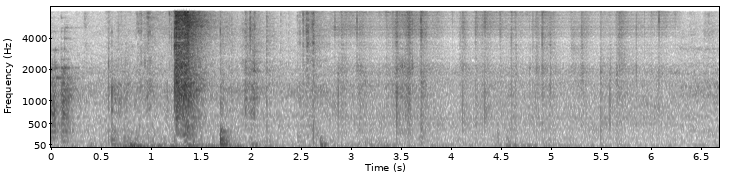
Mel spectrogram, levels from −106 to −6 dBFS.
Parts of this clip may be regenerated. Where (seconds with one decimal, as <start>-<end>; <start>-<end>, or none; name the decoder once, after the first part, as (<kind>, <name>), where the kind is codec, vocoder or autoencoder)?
2.8-6.3 (codec, ZipCodec)

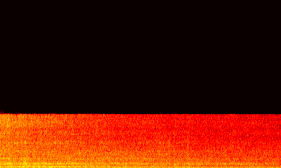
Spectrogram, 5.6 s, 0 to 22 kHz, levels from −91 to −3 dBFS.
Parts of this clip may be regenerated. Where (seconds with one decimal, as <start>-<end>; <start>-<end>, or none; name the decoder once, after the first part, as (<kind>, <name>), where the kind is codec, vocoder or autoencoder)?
none

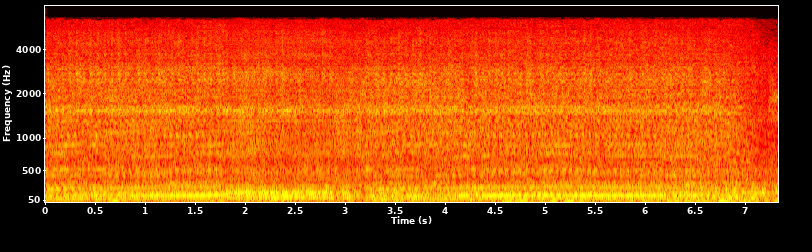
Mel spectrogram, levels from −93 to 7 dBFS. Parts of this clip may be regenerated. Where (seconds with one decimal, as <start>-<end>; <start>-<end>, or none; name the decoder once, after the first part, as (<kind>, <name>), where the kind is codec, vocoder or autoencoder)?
1.8-3.2 (codec, ZipCodec)

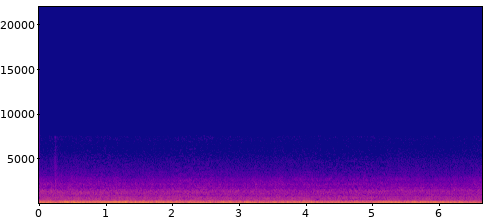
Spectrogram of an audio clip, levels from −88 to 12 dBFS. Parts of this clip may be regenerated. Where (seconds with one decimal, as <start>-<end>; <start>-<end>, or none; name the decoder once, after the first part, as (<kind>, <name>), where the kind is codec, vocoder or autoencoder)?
0.0-0.7 (codec, ZipCodec); 1.2-2.0; 2.6-4.1; 5.2-6.7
